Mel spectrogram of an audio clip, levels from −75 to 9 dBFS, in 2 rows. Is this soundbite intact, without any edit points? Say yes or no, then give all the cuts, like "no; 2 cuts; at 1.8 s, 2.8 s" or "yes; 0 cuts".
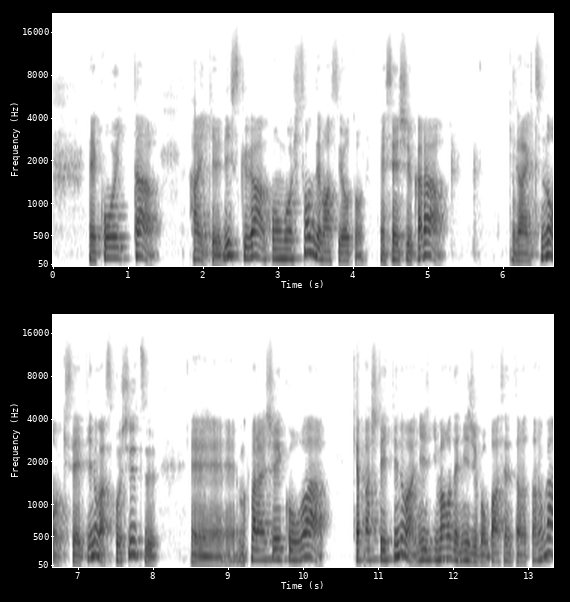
no; 2 cuts; at 4.1 s, 9.2 s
